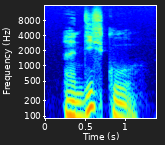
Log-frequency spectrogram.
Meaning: 1. speech 2. speech, address, talk, oral presentation
- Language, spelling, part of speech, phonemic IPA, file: French, discours, noun, /dis.kuʁ/, Fr-discours.ogg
